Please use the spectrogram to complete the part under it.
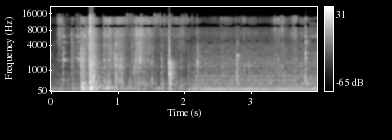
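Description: Spoon clinking against a mug while stirring mug cake batter with milk, a few sharp knocks then softer scraping and rattling, close up and alone.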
